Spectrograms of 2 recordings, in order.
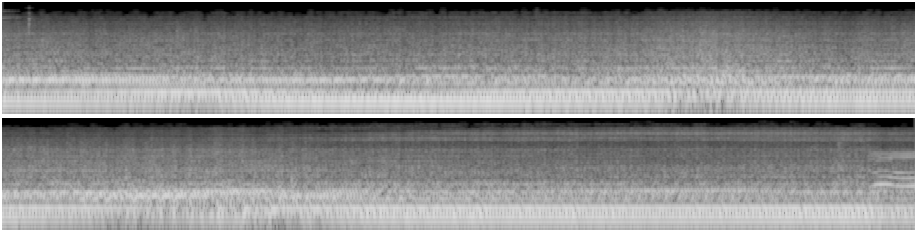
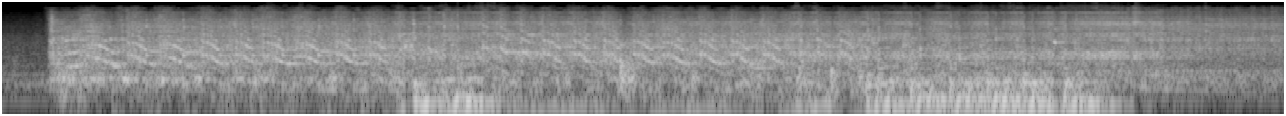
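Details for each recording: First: Demolition derby car running after its first start since end of September (now February), newly fitted computer and fuel lines: smooth, even running with a steady low hum and one brief rev, then settles back; healthy. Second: Demolition derby car with the fuel pump switched on, starter jumped with a wire: the starter spins the engine with a steady rapid chug for several seconds but it never catches; cranks, no start.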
